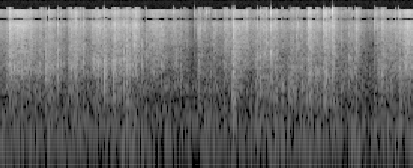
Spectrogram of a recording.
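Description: Small clear plastic bags of diamond-painting drills crinkling irregularly as they are handled.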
